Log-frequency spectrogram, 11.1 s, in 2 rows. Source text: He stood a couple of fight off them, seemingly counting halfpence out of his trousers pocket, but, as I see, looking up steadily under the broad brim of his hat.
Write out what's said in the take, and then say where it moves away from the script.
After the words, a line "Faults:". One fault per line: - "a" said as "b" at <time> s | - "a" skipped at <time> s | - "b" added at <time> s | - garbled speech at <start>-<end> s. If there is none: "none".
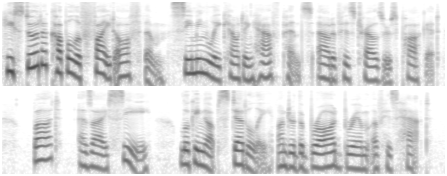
He stood a couple of fight off them, seemingly counting halfpence out of his trousers pocket, but, as I see, looking up steadily under the broad brim of his hat.
Faults:
none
